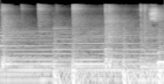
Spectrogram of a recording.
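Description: Live band playing an instrumental passage: sustained electric guitar chords over a drum kit, with several sharp drum and cymbal hits.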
